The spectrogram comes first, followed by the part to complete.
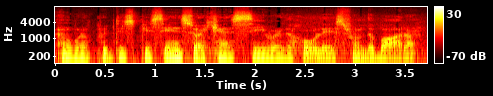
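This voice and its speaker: A man's voice: medium pitch, flat delivery, fairly quick, creaky, breathy edge. A man giving a casual hands-on repair demonstration, explaining each step plainly as he works. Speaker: radio repairer and video host.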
